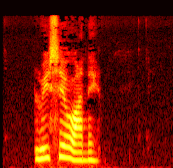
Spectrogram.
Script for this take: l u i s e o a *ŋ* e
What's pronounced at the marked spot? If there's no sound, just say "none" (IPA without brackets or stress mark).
n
